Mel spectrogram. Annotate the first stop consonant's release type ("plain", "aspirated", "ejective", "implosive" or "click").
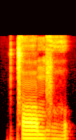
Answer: aspirated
